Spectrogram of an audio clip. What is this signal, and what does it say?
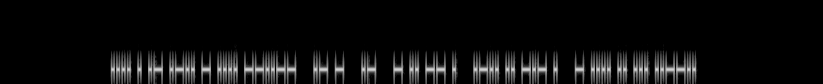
Morse code, heard as a keyed tone, about 44 wpm, 700 Hz. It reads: HEALTH, AT A TIME LIKE THIS?
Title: Sentences from Top 600 Words 45wpm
